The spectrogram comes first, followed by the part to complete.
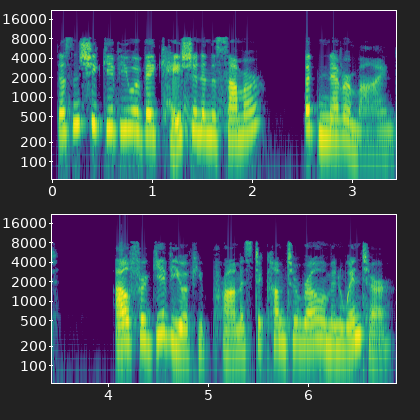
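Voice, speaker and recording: A lively teasing young lady. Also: a little high, moderate pace, no room sound. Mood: sarcastic. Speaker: Daisy Miller. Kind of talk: audiobook dialogue acting.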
